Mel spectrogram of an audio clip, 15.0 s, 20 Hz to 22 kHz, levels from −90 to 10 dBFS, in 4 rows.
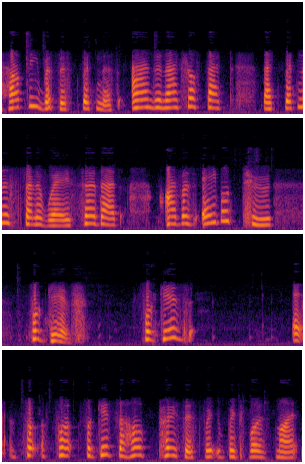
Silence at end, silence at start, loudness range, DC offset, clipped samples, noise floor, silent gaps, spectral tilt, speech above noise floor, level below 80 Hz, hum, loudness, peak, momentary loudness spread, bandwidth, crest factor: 0.05 s; 0 s; 3 LU; under 0.1%; under 0.1%; -57 dBFS; none; -8 dB/octave; 37 dB; -62 dBFS; none; -21 LUFS; -2 dBFS; 8 LU; 7.2 kHz; 18 dB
